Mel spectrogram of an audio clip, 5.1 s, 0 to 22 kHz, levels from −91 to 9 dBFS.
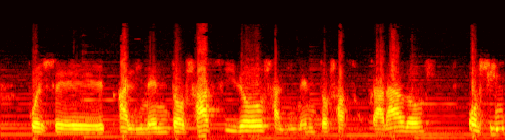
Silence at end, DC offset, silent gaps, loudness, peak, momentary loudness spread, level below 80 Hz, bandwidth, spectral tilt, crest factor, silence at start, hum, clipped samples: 0 s; under 0.1%; none; -20 LUFS; -8 dBFS; 7 LU; -52 dBFS; 10.5 kHz; -6 dB/octave; 12 dB; 0 s; none; under 0.1%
